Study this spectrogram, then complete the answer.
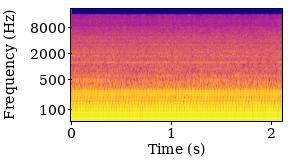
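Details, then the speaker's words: Vauxhall Cavalier Mk2 at idle after temporary weld repair of the exhaust (small pinhole remaining): steady low even drone, no puffing or ticking at joints, runs smoothly; normal idle. "Oh, I'm well chuffed with that, considering that was a total sort of bush tucker fix, if you like. That's pretty good. It sounds alright."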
